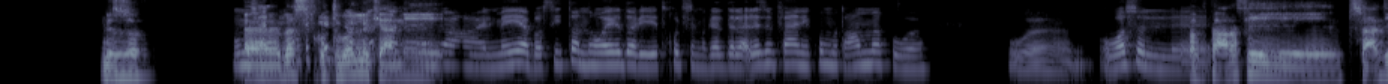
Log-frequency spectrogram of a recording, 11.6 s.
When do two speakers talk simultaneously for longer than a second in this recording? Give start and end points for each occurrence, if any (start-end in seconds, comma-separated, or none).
2.0-3.7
